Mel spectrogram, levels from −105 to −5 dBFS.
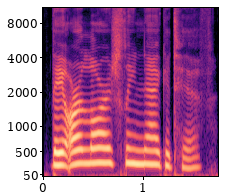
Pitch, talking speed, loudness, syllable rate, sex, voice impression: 250 Hz, 135 wpm, -15 LUFS, 6.3 syllables/s, female, very feminine, slightly young, slightly adult-like, very thin, relaxed, slightly weak, slightly bright, very soft, clear, fluent, slightly raspy, very cute, intellectual, very refreshing, very sincere, very calm, very friendly, very reassuring, very unique, very elegant, very sweet, lively, very kind, modest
